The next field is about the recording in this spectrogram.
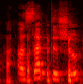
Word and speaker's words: aseptische: Es wirkt einfach alles wie eine sehr aseptste. Heute kann Finn Worte nicht aussprechen. Es wirkt alles sehr wie eine sehr aseptiste. – Aseptische. – Aseptisch heißt das schwierige Wort.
